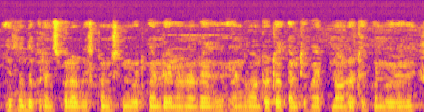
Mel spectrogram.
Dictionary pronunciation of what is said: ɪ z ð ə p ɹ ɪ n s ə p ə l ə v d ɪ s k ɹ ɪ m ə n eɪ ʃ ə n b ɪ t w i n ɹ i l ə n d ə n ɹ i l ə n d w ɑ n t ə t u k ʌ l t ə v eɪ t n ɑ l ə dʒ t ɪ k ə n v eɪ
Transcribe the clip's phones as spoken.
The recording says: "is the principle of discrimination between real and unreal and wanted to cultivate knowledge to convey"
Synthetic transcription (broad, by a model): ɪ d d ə p ɹ ɪ n s ə p ə l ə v d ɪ s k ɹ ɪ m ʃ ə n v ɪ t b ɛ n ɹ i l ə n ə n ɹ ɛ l ə n d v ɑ n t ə t u k ʌ l t ə v eɪ t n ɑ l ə t ɪ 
